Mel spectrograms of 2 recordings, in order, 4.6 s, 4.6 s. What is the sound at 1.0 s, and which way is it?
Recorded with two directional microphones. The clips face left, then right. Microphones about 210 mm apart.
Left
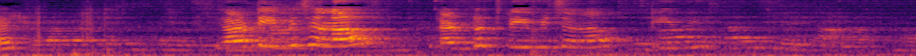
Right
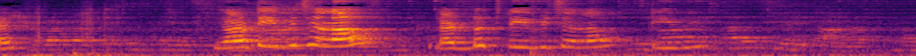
A woman's voice, 45° right (ahead or behind).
